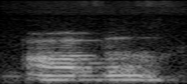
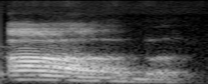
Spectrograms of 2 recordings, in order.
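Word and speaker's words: אב: Ob like a and b. Ob. All right. So this word ab it has been translated in English to be father.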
